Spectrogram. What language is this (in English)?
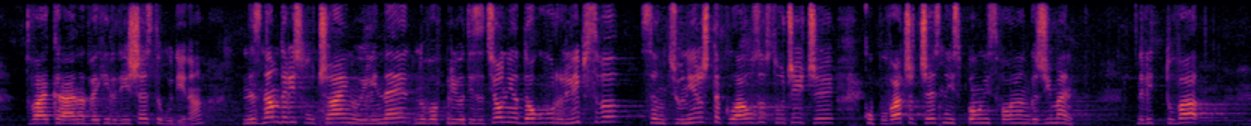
Bulgarian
